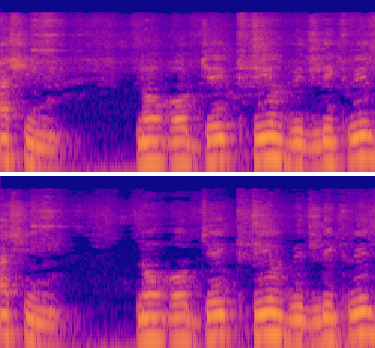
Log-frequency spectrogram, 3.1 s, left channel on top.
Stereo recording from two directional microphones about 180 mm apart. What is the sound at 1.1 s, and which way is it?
Speech, 5° right (ahead or behind).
